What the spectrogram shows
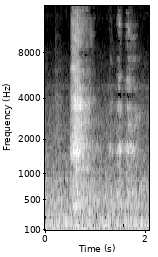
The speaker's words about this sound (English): sorry, had to uh, yawn there.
